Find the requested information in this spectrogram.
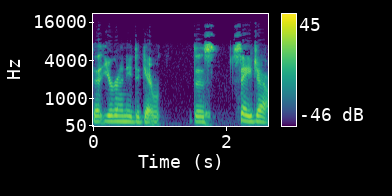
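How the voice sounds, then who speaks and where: With an ordinary speaking voice, a woman talks at a fairly quick pace and a medium pitch. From Baltimore, US. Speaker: paranormal radio host. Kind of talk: casual chat. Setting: radio show.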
